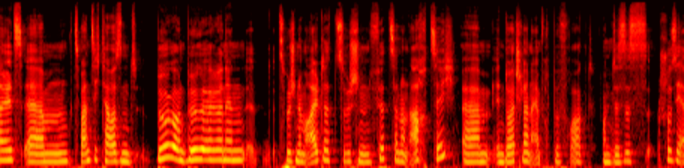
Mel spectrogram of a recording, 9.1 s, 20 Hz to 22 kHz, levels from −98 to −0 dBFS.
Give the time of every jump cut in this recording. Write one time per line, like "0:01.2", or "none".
0:06.1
